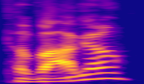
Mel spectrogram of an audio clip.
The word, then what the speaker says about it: Pavago: He is a founder of Pavago. Did I pronounce it right?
